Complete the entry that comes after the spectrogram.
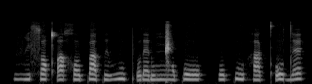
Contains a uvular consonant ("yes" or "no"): yes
